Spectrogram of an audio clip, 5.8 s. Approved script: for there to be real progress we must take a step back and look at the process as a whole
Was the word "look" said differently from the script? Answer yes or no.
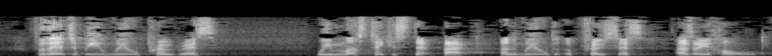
yes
